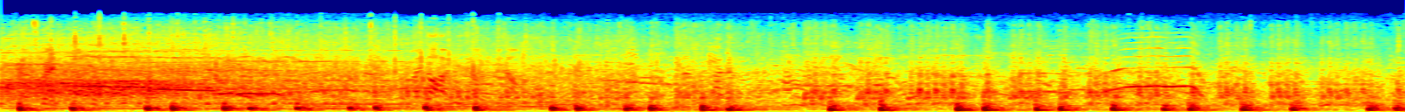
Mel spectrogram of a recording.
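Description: Marching band playing, its drums carrying a steady low beat of about two to three hits a second, with the melody faint beneath the beat, over crowd noise.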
